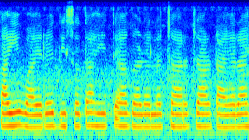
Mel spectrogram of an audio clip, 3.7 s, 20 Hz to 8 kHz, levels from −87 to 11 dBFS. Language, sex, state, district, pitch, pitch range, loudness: Marathi, female, Maharashtra, Washim, 225 Hz, 220-230 Hz, -15 LUFS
